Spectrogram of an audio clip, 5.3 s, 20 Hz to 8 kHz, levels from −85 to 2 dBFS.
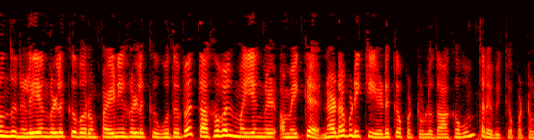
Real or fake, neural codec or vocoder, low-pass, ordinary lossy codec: real; none; 7.2 kHz; none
